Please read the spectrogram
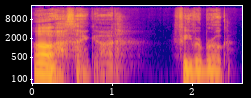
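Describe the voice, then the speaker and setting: A worn-out grown man speaks low and tired, half muttering, as a male narrator voices him. His lines come a little quicker than the narration, and the sound is close and dry. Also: very animated, a bit bright, no room sound, heavily acted. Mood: weary. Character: weary, kindly grown man, wizard lord.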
